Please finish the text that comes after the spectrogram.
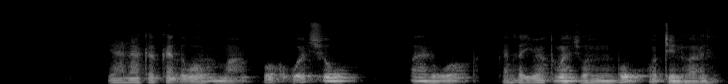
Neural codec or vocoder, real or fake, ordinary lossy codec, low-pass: codec, 16 kHz, 0.5 kbps, FunCodec, trained on Chinese and English, 25 frames a second; fake; MP3, 96 kbps; 7.2 kHz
